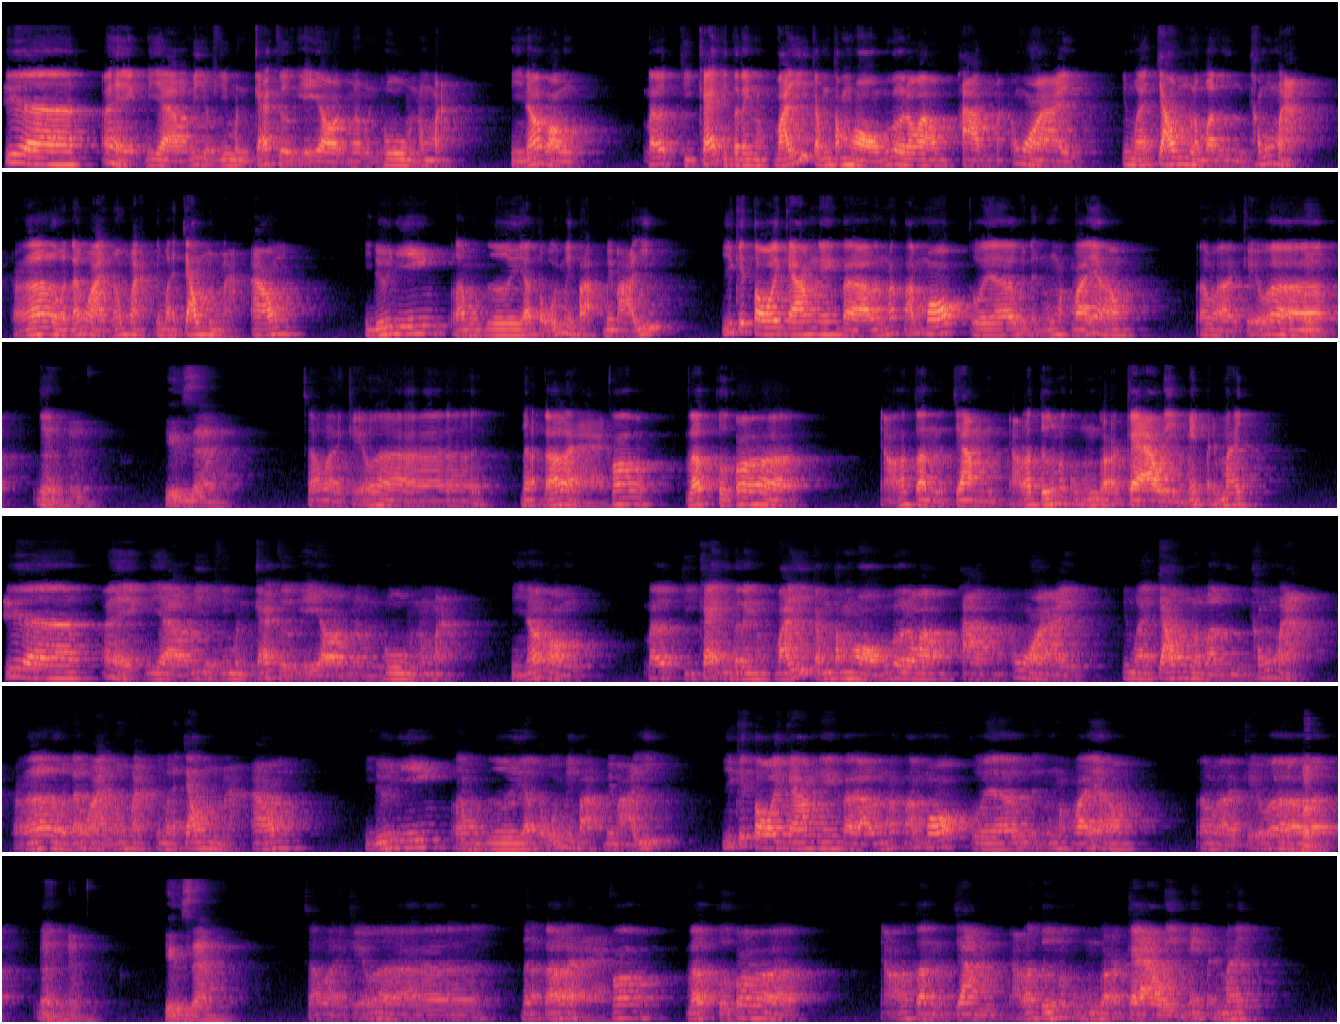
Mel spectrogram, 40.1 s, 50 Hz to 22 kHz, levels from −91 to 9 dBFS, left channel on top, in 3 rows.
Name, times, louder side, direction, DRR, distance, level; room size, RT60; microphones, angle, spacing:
voice 1, 0.0-4.5 5.1-5.7 6.4-10.7 11.2-13.0 13.5-16.2 17.0-20.0 20.6-24.6 25.3-26.6 27.1-27.4 29.8-31.6 31.9-33.2 33.6-34.7 35.5-39.1, left 5 dB, 80° left, 6 dB, 0.3 m, -25 dB
voice 2, 27.1-27.6 28.3-29.0, right 2 dB, 60° right, 0 dB, 0.5 m, -31 dB
3.3 x 2.2 x 2.5 m, 0.77 s
head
